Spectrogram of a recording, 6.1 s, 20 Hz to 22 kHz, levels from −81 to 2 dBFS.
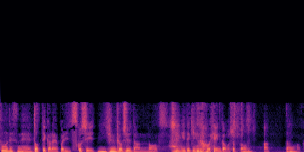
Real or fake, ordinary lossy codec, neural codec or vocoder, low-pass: fake; MP3, 32 kbps; codec, 24 kHz, 0.9 kbps, DualCodec; 7.2 kHz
